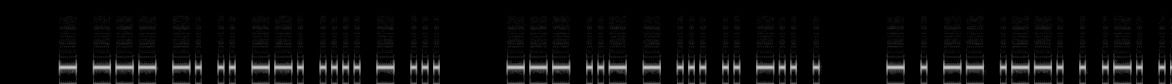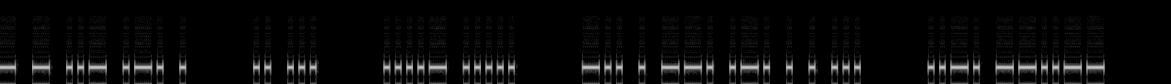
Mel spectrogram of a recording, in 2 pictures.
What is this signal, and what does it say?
Morse code, heard as a keyed tone, about 21 wpm, 800 Hz. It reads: TONIGHTS OUTSIDE TEMPERATURE IS 45 DEGREES F,
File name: Weather Sets / Weather Sets-mp3s / Weather 3 17 @20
